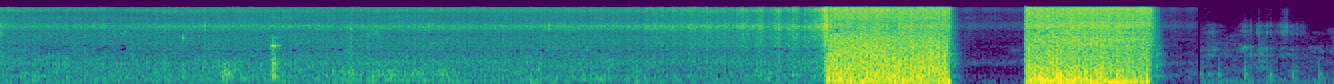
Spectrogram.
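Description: Stovetop pressure cooker with a weighted whistle valve: a steady hiss of steam that slowly builds, then about six seconds in two loud blasts of steam, each about a second long with a brief gap between them. This is the cooker's whistle, the sign that it has come up to full pressure.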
